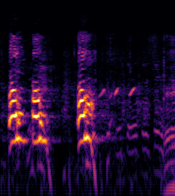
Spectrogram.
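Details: Treeing Walker Coonhound out hunting, giving three short, ringing barks in quick succession, then quieter murmuring voices.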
